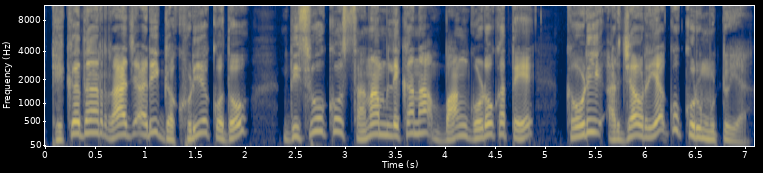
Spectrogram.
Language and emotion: Santali, disgusted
